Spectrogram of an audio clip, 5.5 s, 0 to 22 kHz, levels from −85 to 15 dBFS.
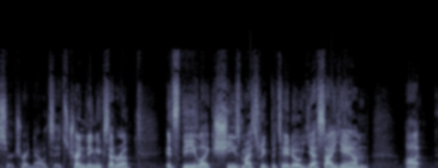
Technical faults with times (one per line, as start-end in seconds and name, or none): none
